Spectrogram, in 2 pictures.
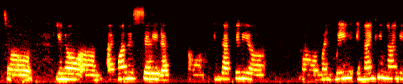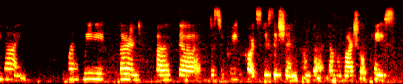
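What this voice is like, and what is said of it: Strong Mi'kmaq accent. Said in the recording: “It's pretty strong Mi'kmaq accent.”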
